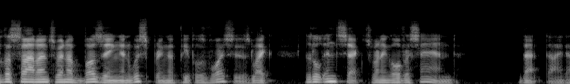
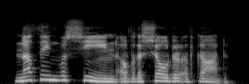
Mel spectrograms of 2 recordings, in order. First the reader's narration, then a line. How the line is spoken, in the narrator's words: the oldest dream priest said in her thin, clear voice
